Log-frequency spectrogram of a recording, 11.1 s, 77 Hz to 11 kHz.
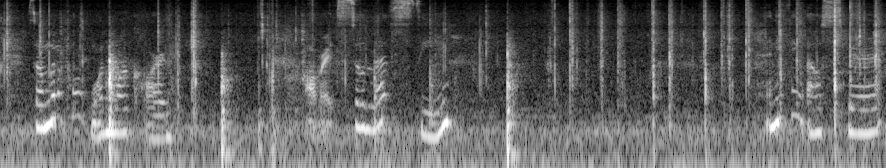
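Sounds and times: cards being shuffled: 0.0s - 2.6s, 5.9s - 11.0s.

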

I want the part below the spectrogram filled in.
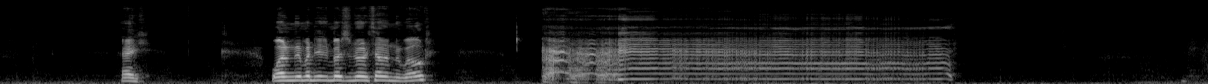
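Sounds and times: man's wordless vocal cry: 5.4s - 9.6s.

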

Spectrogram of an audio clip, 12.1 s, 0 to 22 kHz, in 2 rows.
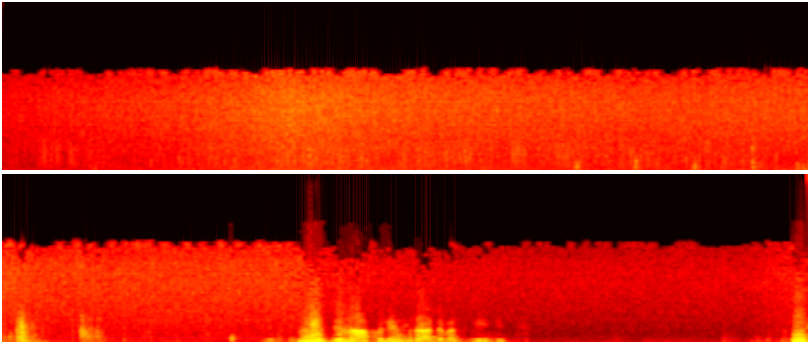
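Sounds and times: rushing rain-like noise: 0.0s - 9.9s
faint low hum: 0.0s - 12.0s.

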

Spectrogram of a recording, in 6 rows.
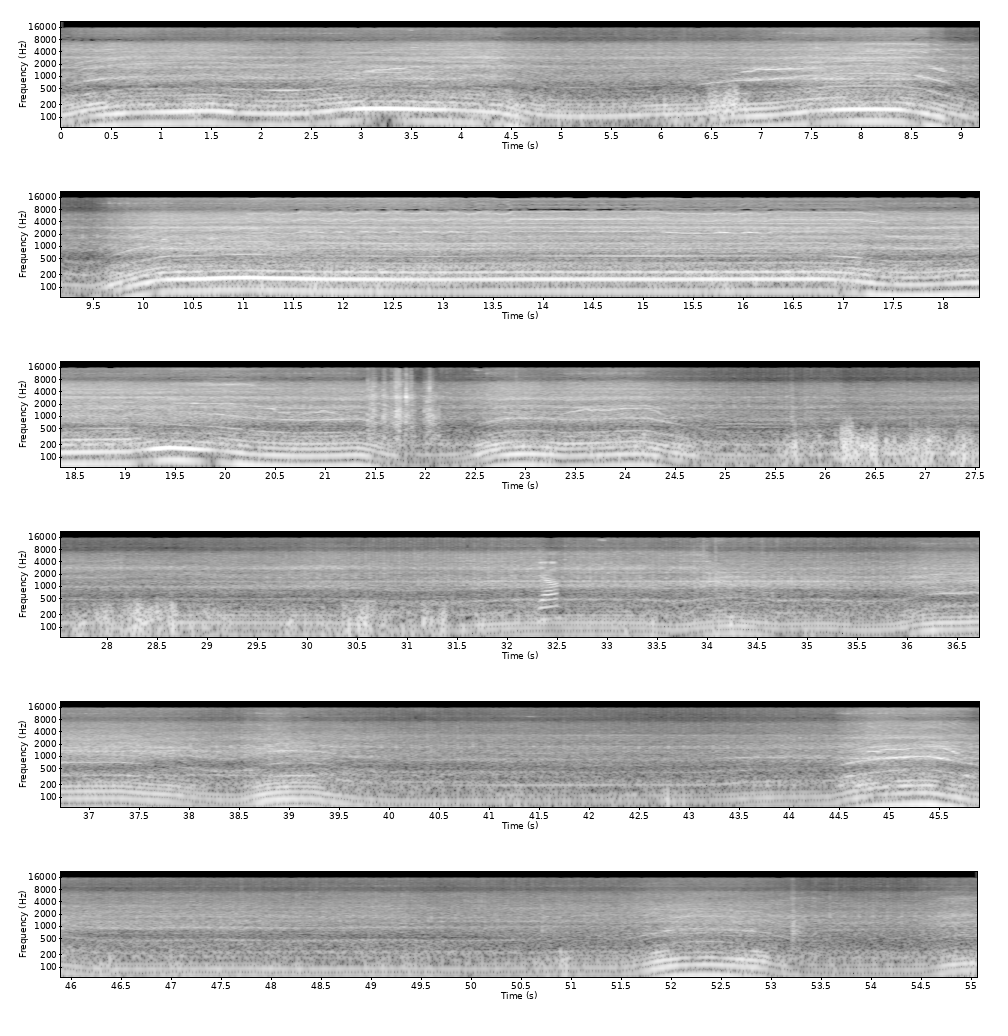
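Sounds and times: forklift engine revving: 0.0s - 55.0s.

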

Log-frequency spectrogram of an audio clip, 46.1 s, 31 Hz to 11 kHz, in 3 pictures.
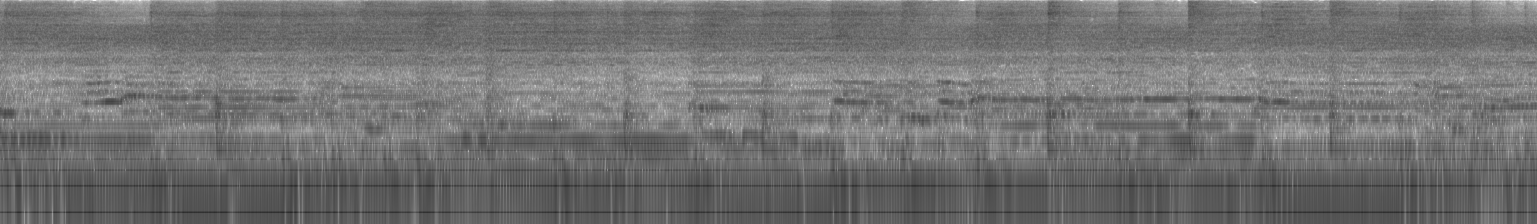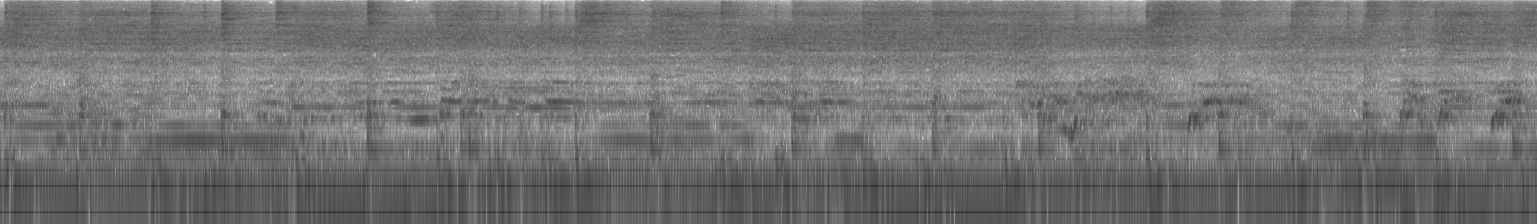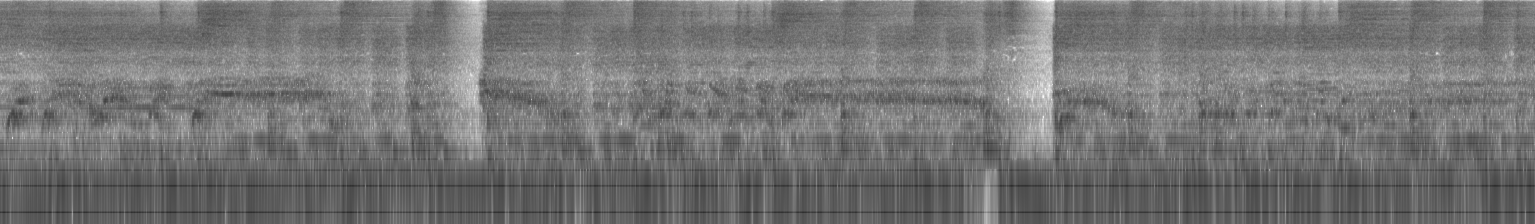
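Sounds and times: heavy metal band playing: 0.0s - 46.0s.

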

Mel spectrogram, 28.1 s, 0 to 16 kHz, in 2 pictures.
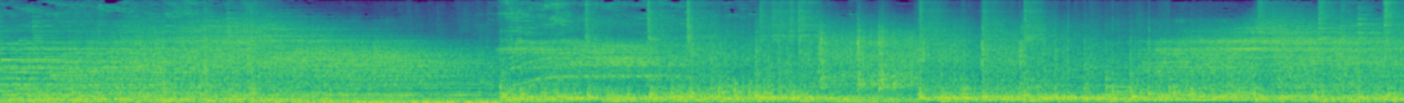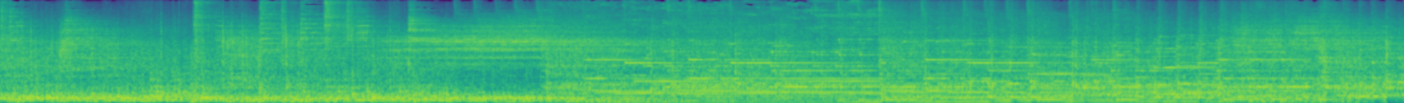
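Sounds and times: drum strikes: 0.0s - 28.0s
sustained low mallet tones: 19.5s - 27.7s.

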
